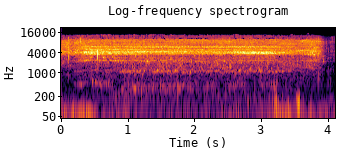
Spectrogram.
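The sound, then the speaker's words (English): Tap water runs as hands are washed before a finger-prick blood test, a steady hissing stream that holds evenly for several seconds and then cuts off. “Can I get you to wash your hands? Yes.”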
